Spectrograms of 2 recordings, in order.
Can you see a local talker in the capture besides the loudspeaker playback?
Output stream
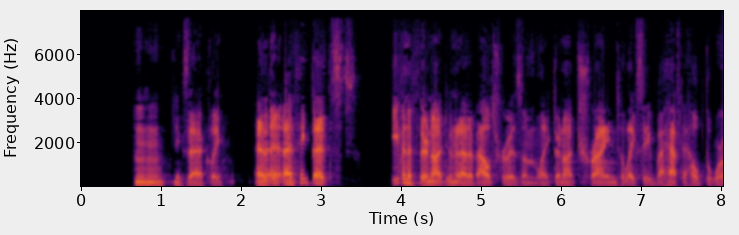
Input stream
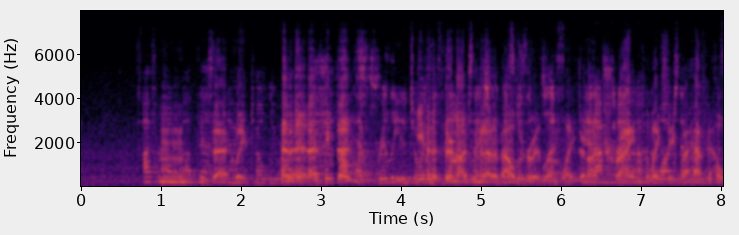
Yes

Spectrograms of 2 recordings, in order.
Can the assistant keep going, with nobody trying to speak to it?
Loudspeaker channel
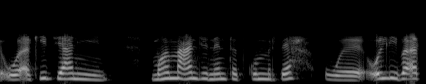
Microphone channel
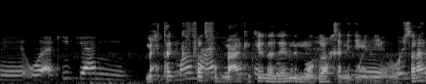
No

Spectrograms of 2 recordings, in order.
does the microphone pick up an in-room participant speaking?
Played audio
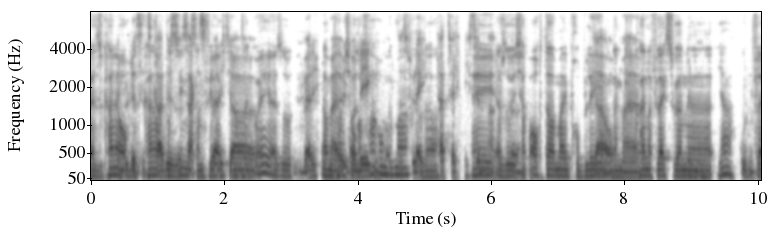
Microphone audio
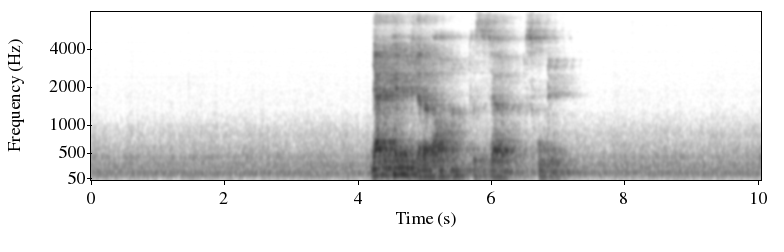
Yes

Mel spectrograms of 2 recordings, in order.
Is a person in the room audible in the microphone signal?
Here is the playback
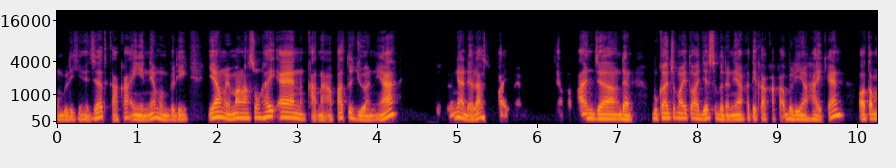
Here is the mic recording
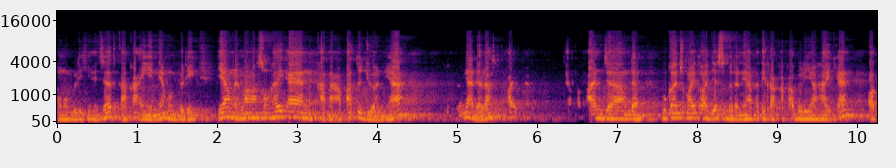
Yes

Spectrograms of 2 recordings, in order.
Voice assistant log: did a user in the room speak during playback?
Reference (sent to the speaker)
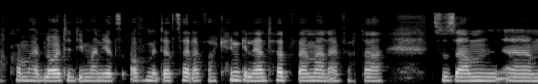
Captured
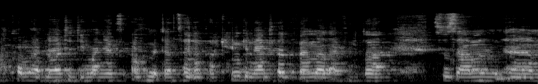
No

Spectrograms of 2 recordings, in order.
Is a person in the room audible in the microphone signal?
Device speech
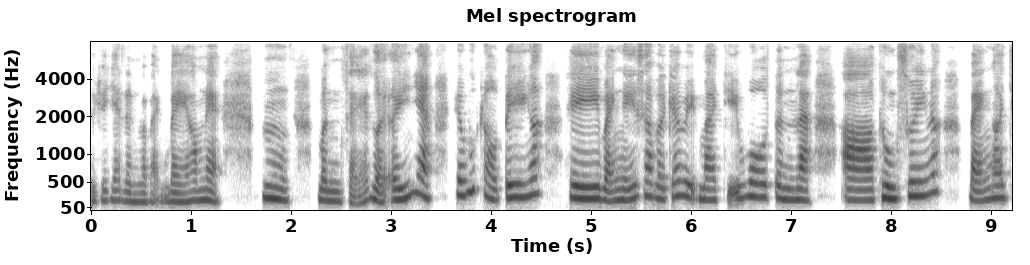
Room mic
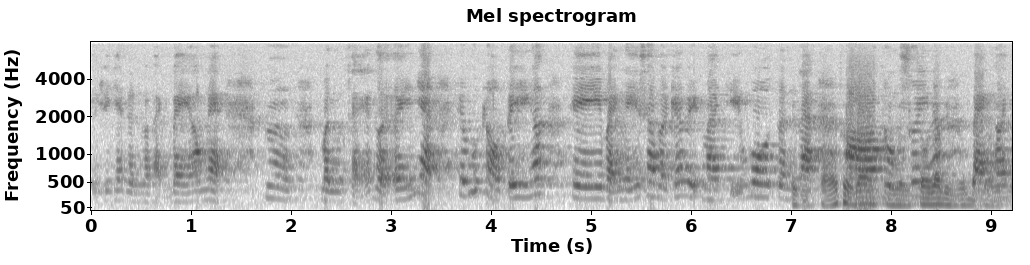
Yes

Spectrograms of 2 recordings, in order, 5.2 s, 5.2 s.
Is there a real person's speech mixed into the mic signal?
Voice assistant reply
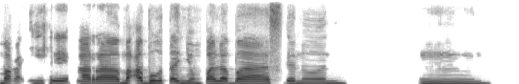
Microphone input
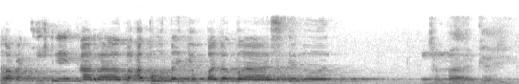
Yes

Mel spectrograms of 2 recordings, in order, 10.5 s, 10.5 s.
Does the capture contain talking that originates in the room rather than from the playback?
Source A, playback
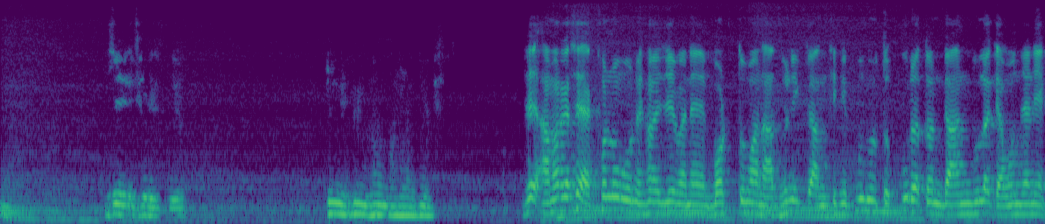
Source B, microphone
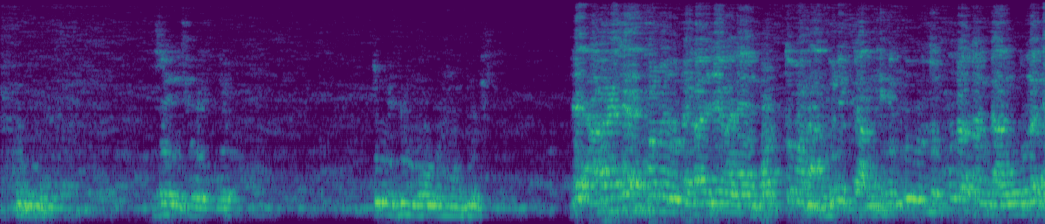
No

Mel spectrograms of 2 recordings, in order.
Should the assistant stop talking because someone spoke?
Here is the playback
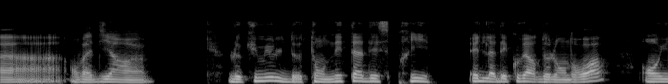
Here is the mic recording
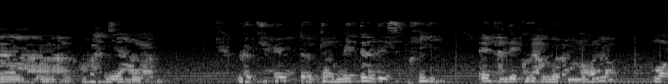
No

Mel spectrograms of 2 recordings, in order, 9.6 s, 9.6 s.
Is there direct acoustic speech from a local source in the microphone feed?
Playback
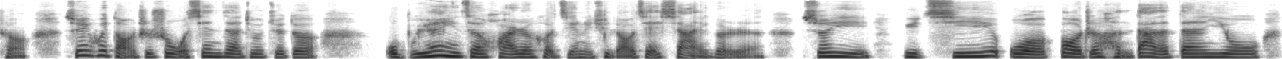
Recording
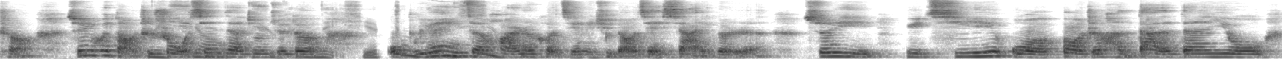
Yes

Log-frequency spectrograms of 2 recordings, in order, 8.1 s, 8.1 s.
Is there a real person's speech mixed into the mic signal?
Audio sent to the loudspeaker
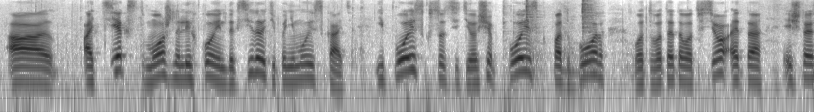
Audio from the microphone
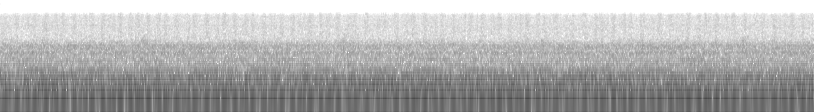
No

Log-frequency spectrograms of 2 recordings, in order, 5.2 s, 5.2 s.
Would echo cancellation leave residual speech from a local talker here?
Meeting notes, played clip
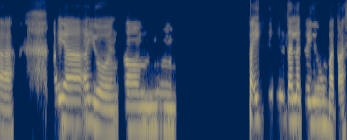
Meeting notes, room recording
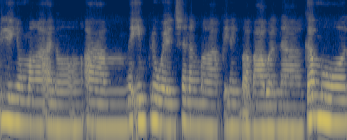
Yes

